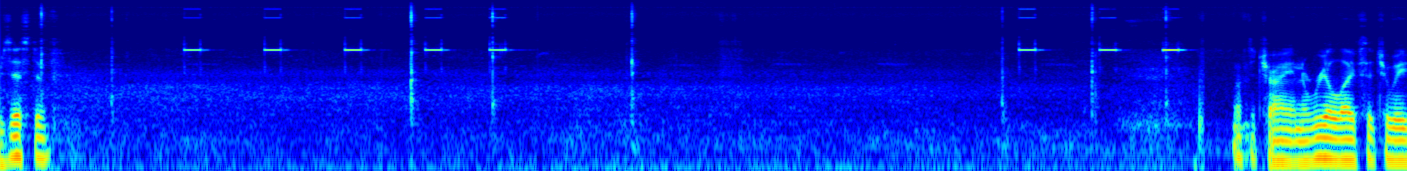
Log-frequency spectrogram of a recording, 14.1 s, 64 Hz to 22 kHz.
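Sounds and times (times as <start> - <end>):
sharp clicks: 0.4 - 1.4, 2.8 - 5.5, 6.2 - 6.5, 9.8 - 11.8
short high electronic beeps: 10.2 - 12.0.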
